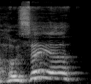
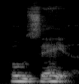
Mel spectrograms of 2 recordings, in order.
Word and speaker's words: Hosea: we have four uh Hosea I always say that like Hosea I need to yeah I say it like with a Spanish accent almost like Jose Hosea lians Jacob as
